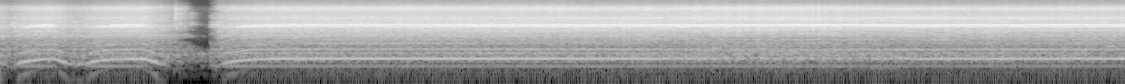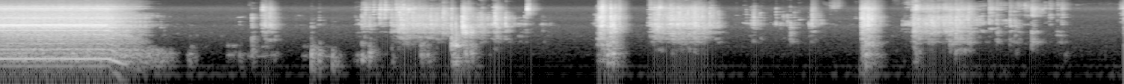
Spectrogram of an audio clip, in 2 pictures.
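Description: Countertop blender with a glass jar blending a shake: two short pulses that spin up and down, then steady running for about fourteen seconds before it is switched off. After that, scattered clinks and knocks as the jar is handled and ice is spooned into it.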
